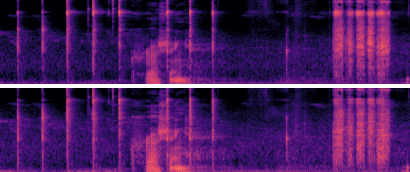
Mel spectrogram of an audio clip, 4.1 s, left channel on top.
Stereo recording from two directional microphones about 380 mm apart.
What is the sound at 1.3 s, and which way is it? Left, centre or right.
Speech, centre.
